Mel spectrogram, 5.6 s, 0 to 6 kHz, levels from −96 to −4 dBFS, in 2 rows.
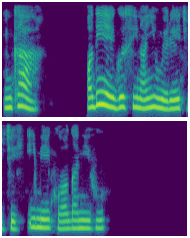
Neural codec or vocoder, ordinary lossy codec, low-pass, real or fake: none; none; 5.4 kHz; real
